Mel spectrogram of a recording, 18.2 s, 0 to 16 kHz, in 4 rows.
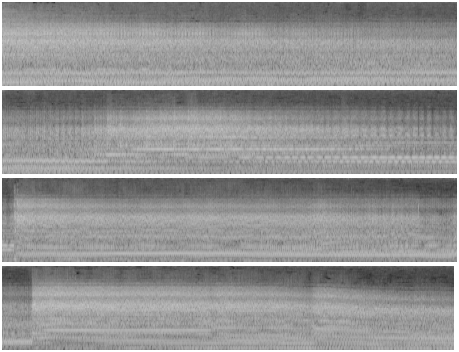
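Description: Distorted electric guitar holding long, droning chords that ring on, changing chord at about nine seconds and again at about fourteen seconds in, as a 1990s alternative rock track winds down.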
